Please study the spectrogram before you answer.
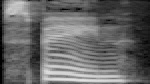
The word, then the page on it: Spain: American English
